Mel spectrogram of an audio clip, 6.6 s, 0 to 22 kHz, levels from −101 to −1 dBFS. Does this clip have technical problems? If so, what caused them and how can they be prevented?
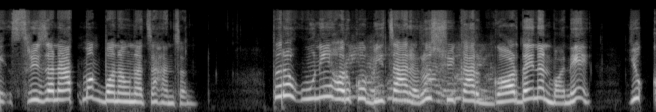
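Yes. From 3.22 s to 5.01 s the speech comes back on itself as a trailing repeat about every 300 ms, peaking at about 14 dB below the direct speech. This is feedback echo between two devices: two devices in the same room are on the call, one plays the other's incoming audio aloud, and that microphone picks it up and sends it round again, where neither echo canceller can remove it. To prevent it, mute the microphone and speaker on all but one device in the room.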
